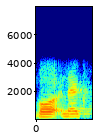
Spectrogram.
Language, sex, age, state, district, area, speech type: Malayalam, female, 45-60, Kerala, Malappuram, rural, conversation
